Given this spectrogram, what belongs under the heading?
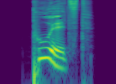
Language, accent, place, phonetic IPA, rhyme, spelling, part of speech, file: German, Germany, Berlin, [puːlst], -uːlst, pulst, verb, De-pulst.ogg
- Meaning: second-person singular present of pulen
